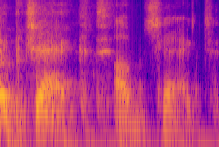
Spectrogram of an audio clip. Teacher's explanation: the accent Falls the second syllable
